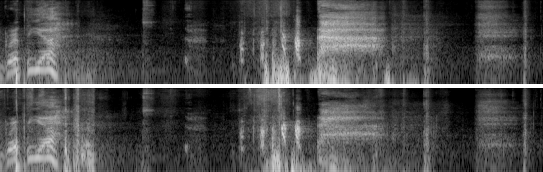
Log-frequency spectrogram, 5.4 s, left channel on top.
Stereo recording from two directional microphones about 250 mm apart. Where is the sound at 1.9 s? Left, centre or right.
Left.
